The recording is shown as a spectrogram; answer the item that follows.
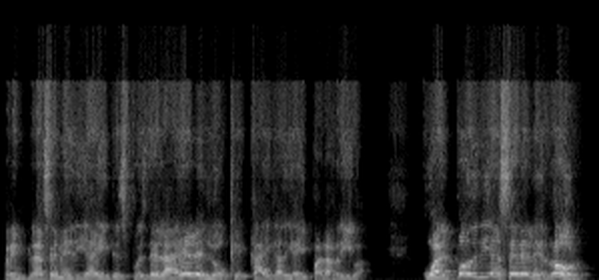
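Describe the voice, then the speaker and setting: A man's voice: high-pitched, normal speed, bright, forceful tone. A man with a Colombian accent teaching a spreadsheet class, explaining step by step with chatty asides. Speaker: spreadsheet course instructor. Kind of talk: live online class.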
